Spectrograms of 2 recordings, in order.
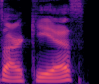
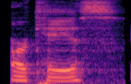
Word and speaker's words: Arceus: Um, one, are you sure it's not pronounced Arceus? It's Arceus.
